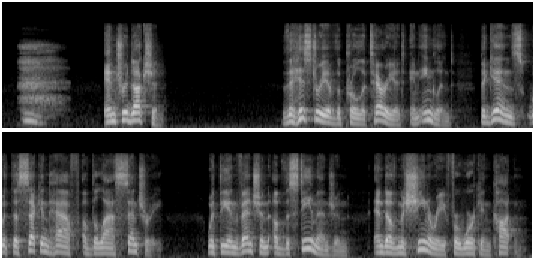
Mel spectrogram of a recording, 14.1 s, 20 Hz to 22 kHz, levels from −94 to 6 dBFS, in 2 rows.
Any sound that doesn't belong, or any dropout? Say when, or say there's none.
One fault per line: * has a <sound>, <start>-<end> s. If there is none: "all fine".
* has a sigh, 0.2-0.9 s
